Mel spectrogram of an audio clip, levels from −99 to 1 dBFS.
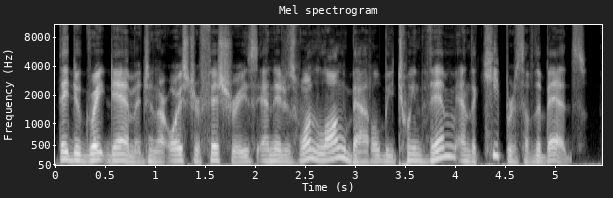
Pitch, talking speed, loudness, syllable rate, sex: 145 Hz, 240 wpm, -21 LUFS, 6.0 syllables/s, male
